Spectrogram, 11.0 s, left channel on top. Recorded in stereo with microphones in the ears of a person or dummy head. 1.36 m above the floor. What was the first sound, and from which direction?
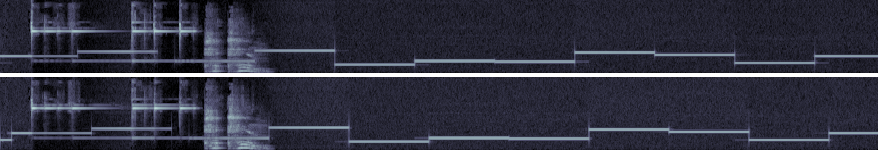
A bell, 20° left (ahead or behind).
